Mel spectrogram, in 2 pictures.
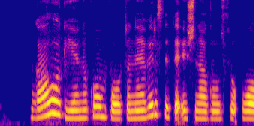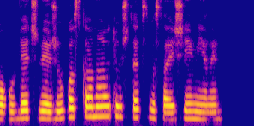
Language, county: Lithuanian, Šiauliai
